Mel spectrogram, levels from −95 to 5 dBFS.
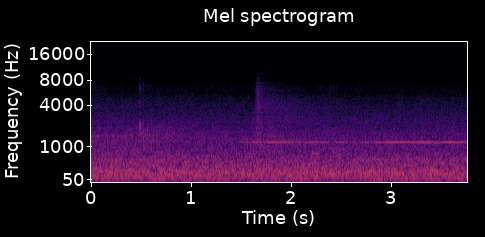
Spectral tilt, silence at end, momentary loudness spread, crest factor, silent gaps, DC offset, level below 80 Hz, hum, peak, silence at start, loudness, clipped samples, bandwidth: -7 dB/octave; 0 s; 1 LU; 14 dB; none; under 0.1%; -60 dBFS; none; -36 dBFS; 0 s; -49 LUFS; under 0.1%; 15.5 kHz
